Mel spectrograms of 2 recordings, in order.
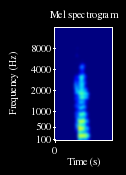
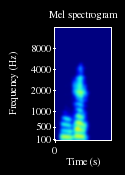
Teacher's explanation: Um deles é surdo e o outro é o sonoro. Um provoca a vibração das cordas vocais e o outro não.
